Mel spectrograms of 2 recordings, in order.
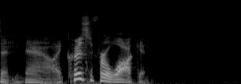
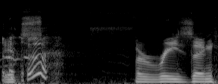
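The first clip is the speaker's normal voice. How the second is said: very slow, drawn-out impression; mock slow talker, pausing between words; Alan Rickman; much slower than usual. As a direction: stretch each word out, with long gaps. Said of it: "Or Alan Rickman. Everybody's really slow".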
